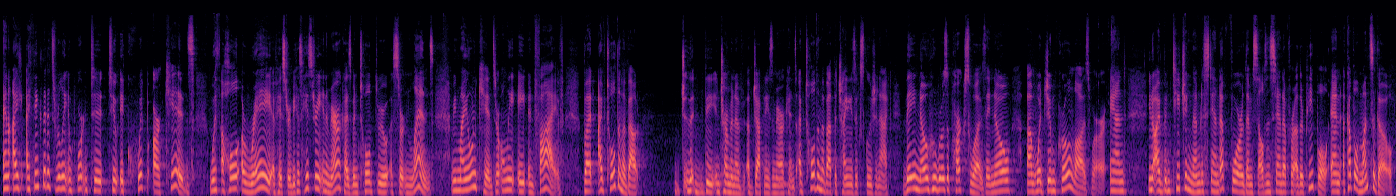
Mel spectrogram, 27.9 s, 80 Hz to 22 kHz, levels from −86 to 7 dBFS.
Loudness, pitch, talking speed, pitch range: -22 LUFS, 190 Hz, 210 wpm, 165-225 Hz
